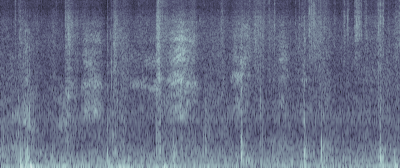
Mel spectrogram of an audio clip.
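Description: Footsteps on stone paving and concrete steps, an irregular run of hard clicks and knocks, with plastic shopping bags rustling.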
